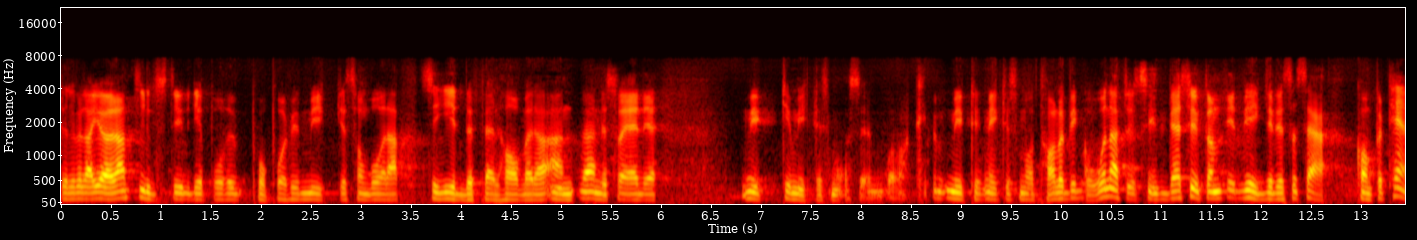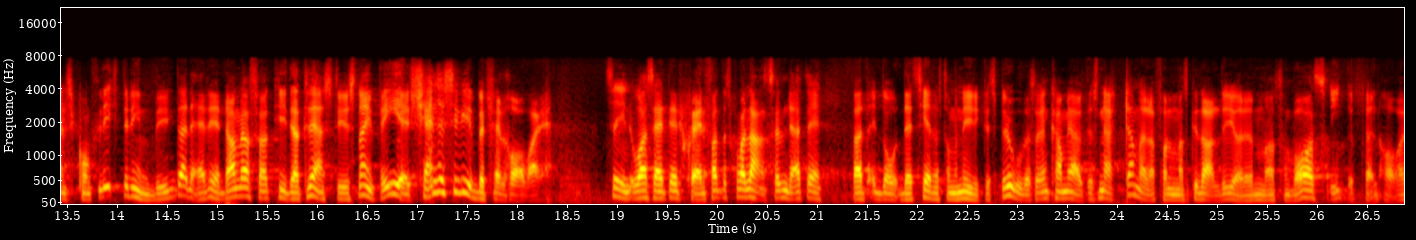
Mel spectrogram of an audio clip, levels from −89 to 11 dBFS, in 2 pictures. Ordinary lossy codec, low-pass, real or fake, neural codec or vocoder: none; none; fake; codec, 16 kHz, 1 kbps, X-Codec, HuBERT features, trained on balanced general audio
